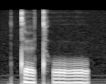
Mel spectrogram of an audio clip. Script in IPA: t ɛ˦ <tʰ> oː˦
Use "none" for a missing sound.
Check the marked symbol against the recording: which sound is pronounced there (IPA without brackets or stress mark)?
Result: tʰ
